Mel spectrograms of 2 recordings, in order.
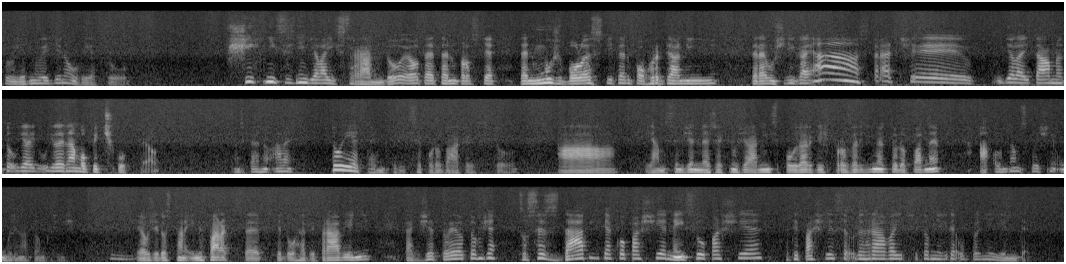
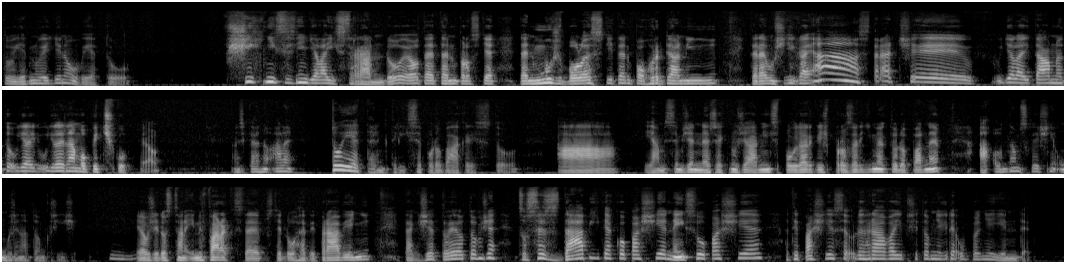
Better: second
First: hiss; loud; throughout; 9 dB below the speech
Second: hiss; faint; throughout; 25 dB below the speech

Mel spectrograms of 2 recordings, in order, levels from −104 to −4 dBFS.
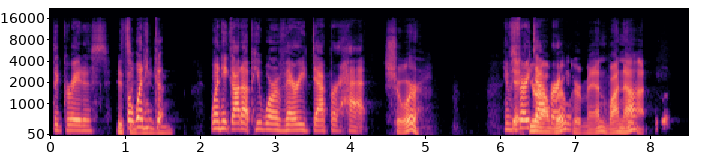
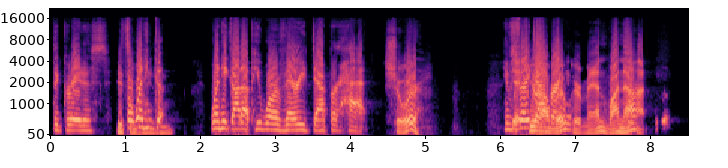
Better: first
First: none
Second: distortion; heavy; 8 dB below the speech

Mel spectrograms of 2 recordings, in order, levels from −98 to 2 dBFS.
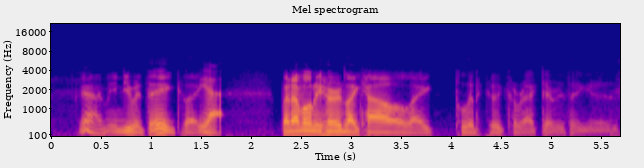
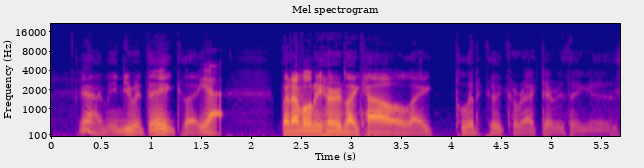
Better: second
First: muffled; very; fading above 3 kHz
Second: none

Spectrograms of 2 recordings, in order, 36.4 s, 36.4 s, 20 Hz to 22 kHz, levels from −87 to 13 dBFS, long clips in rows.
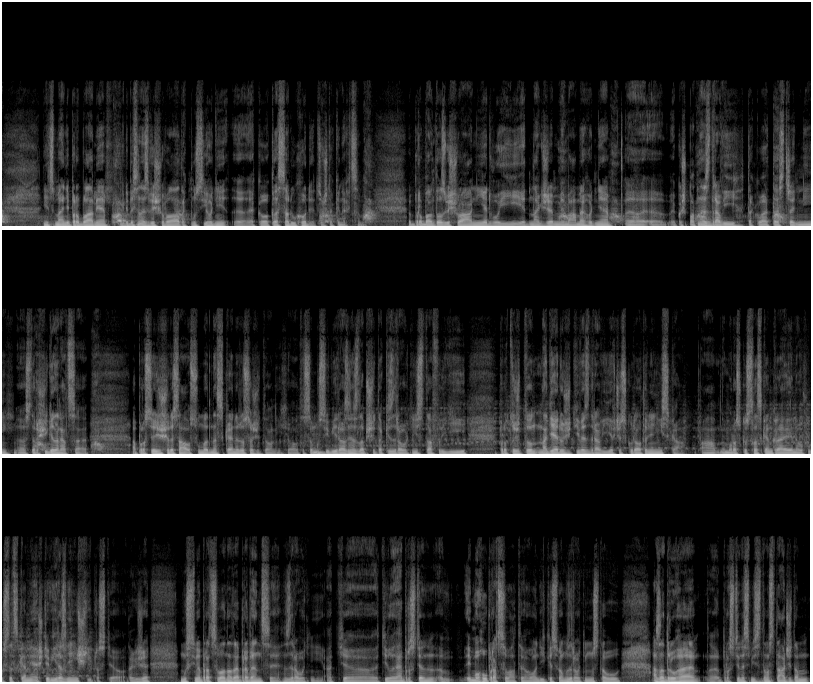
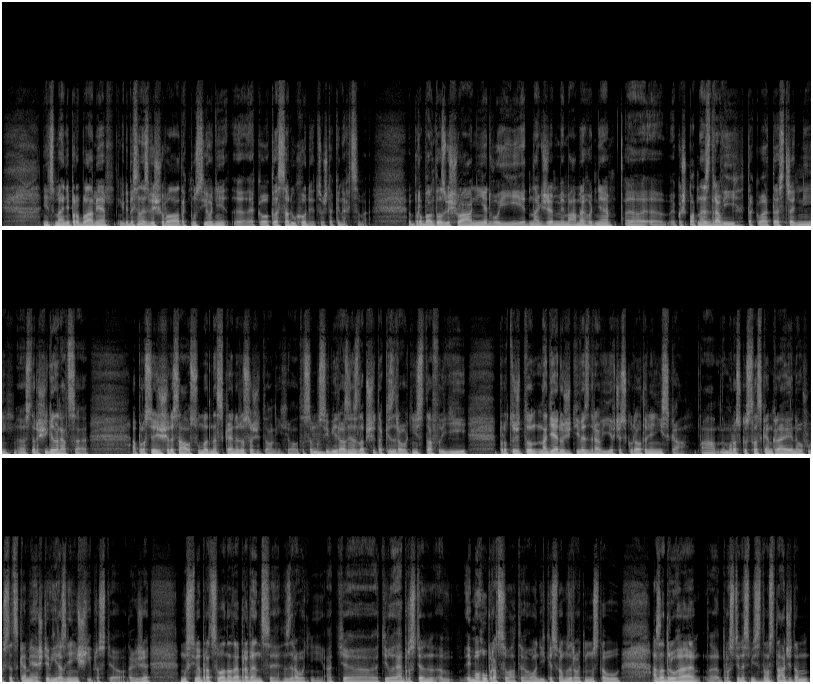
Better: second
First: animal sounds; noticeable; throughout; 15 dB below the speech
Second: none

